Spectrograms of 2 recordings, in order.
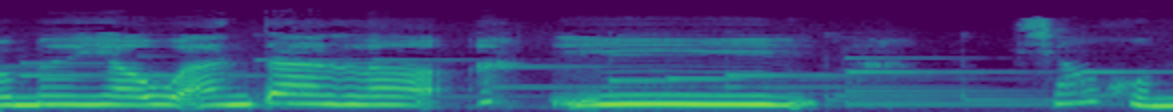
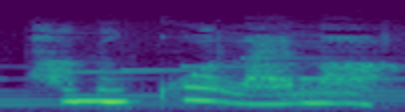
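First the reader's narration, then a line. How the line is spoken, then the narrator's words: Whisper. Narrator (Chinese): 小火花小声说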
